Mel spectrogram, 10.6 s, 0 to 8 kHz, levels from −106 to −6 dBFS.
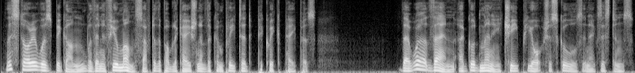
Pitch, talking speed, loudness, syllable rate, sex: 100 Hz, 155 wpm, -20 LUFS, 5.2 syllables/s, male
